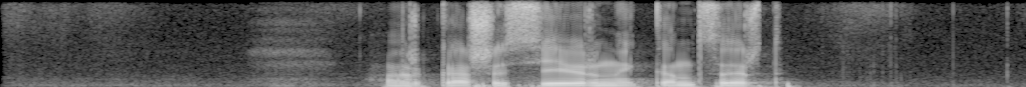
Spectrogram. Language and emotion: Russian, neutral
